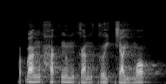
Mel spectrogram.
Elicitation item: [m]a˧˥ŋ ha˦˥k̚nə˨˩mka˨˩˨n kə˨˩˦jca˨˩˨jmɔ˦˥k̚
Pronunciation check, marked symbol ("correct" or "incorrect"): incorrect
